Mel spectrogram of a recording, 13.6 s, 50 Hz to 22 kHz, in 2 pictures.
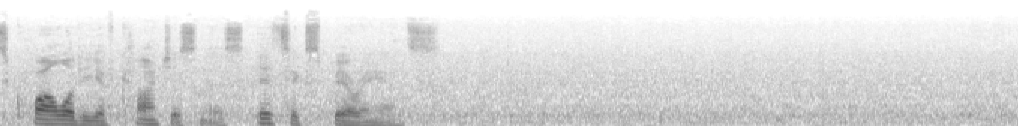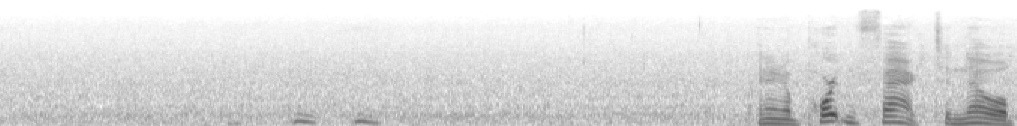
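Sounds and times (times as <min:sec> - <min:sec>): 
stream water flowing: 0:00.0 - 0:13.5
speech: 0:00.2 - 0:03.0, 0:08.8 - 0:09.4, 0:11.8 - 0:13.5
low hoots: 0:08.2 - 0:09.7.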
